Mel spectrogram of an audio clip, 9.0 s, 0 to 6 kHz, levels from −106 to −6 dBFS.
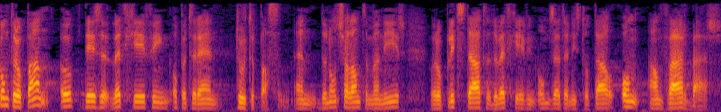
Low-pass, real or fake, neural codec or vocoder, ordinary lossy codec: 5.4 kHz; real; none; MP3, 48 kbps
